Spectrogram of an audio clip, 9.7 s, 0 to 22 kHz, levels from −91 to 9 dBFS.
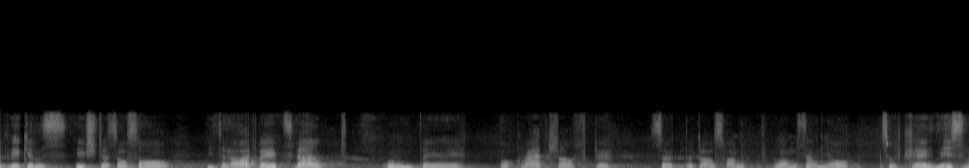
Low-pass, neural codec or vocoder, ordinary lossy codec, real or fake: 7.2 kHz; codec, 24 kHz, 0.9 kbps, WavTokenizer, medium music audio release; Opus, 64 kbps; fake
